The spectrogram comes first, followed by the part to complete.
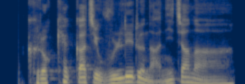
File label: shy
